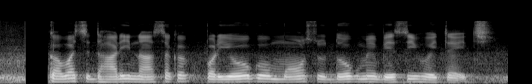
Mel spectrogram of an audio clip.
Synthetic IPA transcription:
kəʋət͡ʃd̪ʱaːɾinaːsəkəkpəɾijoːɡomɔːsʊd̪joːɡmẽbeːsiɦoːjt̪əɪt͡ʃʰ

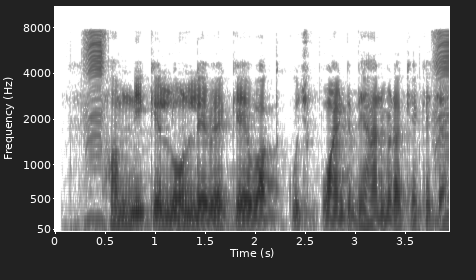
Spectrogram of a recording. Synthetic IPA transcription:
hɐmnikeloːnleːʋekeʋɐk̚t̪kʊt͡ʃʰpɔ̃ːɪ̃ɳʈd̪ʱjaːnmẽɾəkʰeket͡ʃə

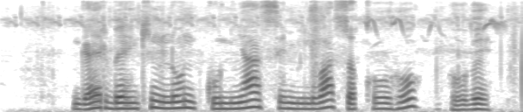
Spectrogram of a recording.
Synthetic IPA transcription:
ɡɛːɾbɛ̃ːŋkɪ̃ŋɡloːnkʊnijasemɪlwasəqʰoɦoɦoːbeː

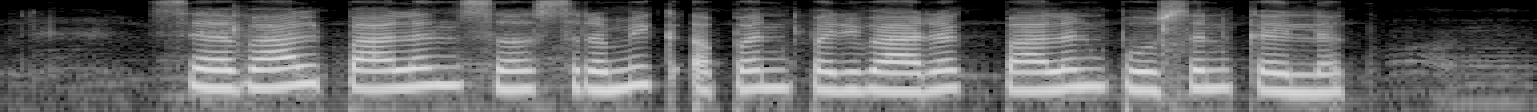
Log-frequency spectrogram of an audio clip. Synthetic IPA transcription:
sɛʋalpalənsə̃sɾəmikəpənpəɾiʋaɾək̚palənposənkəjlək

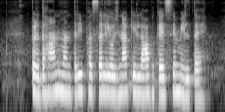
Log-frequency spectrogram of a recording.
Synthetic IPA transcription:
pɾɐd̪ʱaːnmə̃nt̪ɾipʰəsəljoːd͡ʒnakelaːbʱkɛːsemɪlt̪ɦɛː

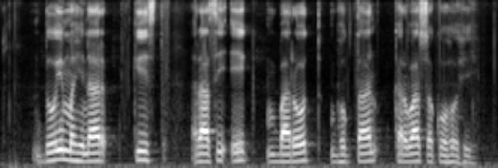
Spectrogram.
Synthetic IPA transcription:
d̪uiməɦinaɾ | kist̪ | ɾaːsiʔeːkbaɾoːt̪̚bʱʊɡt̪aːnkəɾʋasəkoɦoɦi

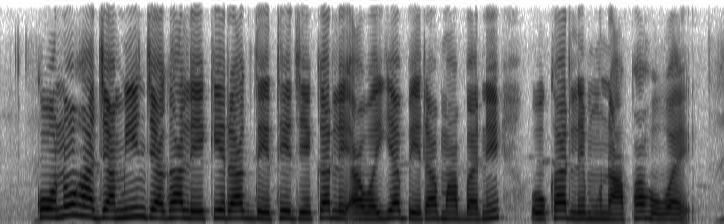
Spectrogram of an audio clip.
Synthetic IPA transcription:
koːnõɦãd͡ʒəmiːnd͡ʒəɡʱaleːkeɾəɡ̚d̪eːt̪ʰed͡ʒeːkəɾleʔəʋəɪjabeːɾamãbəne | oːkəɾlemʊnaːpʰaɦoːʋəeː

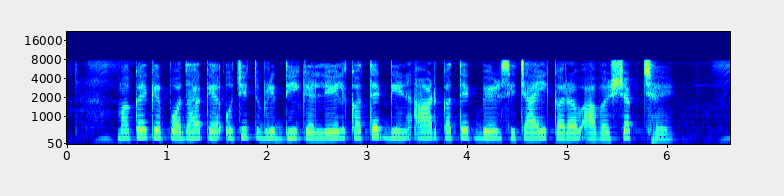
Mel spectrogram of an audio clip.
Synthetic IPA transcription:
məkəjkepod̪ʱakeʔut͡ʃit̪bɾid̪ʱːikelelkət̪ek̚d̪inaɽkət̪ek̚beɽsit͡ʃaikəɾəba̰ʋəʃjəkt͡ʃʰɛ

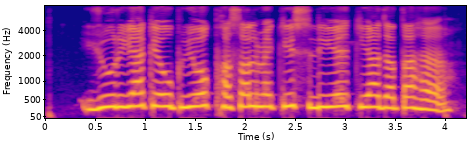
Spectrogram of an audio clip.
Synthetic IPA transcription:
juːɾijakeʊpjoːɡ̚pʰəsəlmẽkɪsliekijad͡ʒaːt̪aɦɛː

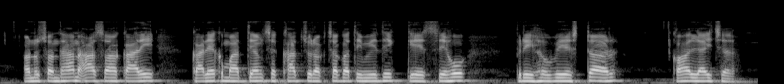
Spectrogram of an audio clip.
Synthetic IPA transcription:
ənusənd̪ʱanasəɦkaɾi | kaɾjəkmad̪ʱjəmsekʰːat̪suɾək̚t͡ʃʰaɡət̪iβid̪ʱikːeseɦo | pɾiɦbesʈəɾ | kəɦəld͡ʒajt͡ʃʰɛ

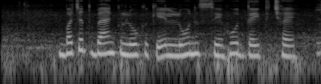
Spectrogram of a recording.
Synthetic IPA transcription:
bət͡ʃət̪bɛ̃ːŋkloːɡkeloːnseɦod̪eɪt̪t͡ʃʰə

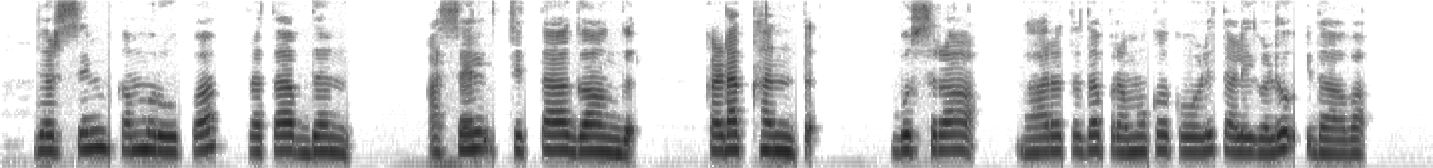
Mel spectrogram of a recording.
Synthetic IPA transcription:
d͡ʒɐɾsinkɐmɾuːpɐpɾɐt̪aːb̚d̪ʱɐn | ɐselt͡ʃit̪ːaːɡaːŋɡ | kɐɽɐkʰːɐnt̪ | busɾaː | bʱaːɾɐt̪ɐd̪ɐpɾɐmukʰɐkoːɭit̪ɐɭiɡɐɭuʔid̪aːʋɐ

